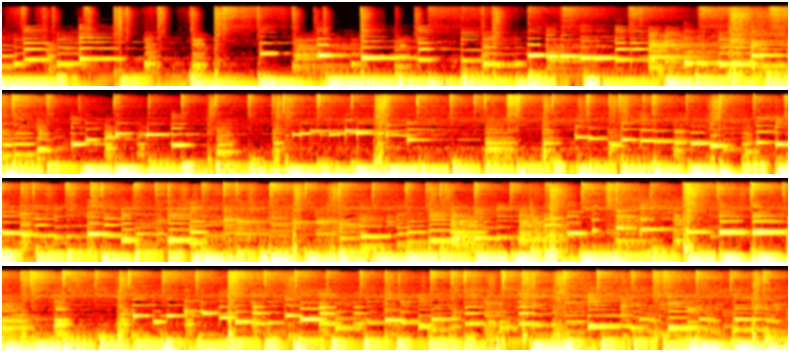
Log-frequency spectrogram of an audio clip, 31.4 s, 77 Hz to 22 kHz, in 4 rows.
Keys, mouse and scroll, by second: 0.3 click, 1.3 s, 2.6 g, 3.7 s, 4.4 middle click, 5.3 scroll up 3, 5.6 middle click, 6.4 click, 7.0 Tab, 7.4 click, 8.3 click, 9.2 |, 12.4 Tab, 12.6-13.0 middle drag, 13.0-14.0 scroll down 2, 14.0 shift+d, 18.1 click, 18.4 middle click, 19.1 click, 19.5 Tab, 19.7-20.7 scroll up 6, 20.7 click, 22.1 g, 25.3 click, 25.7 shift+click, 26.2 shift+drag, 26.5 shift+click, 27.2 s, 29.9 click, 30.4 shift+click, 31.0 g.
